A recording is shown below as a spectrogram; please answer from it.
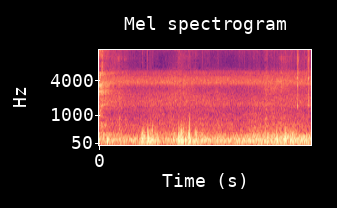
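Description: Wind buffeting the microphone outdoors: an uneven low rumble with no steady tone.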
